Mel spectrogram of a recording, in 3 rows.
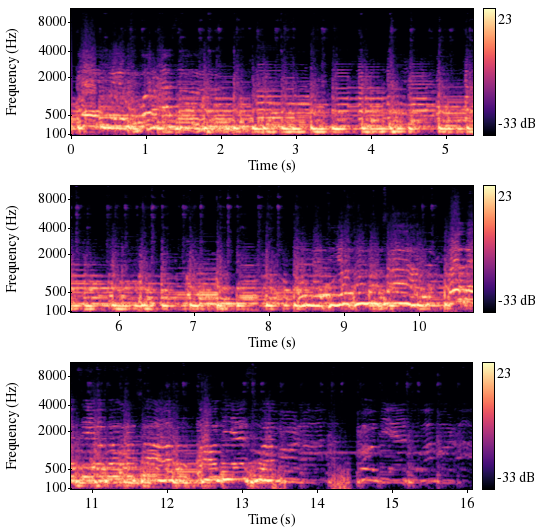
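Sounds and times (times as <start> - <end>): strummed banjos: 0.0 - 16.0
tambourine: 0.5 - 9.0.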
